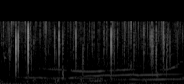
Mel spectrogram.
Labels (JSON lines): {"label": "biophony", "recorder": "SoundTrap 300"}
